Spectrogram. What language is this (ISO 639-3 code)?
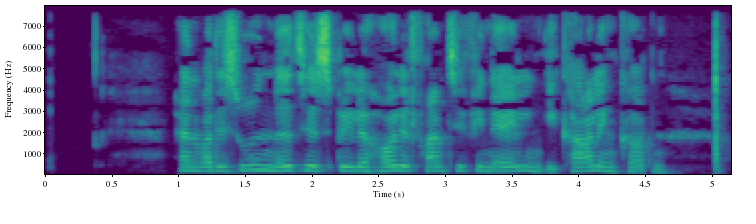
dan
